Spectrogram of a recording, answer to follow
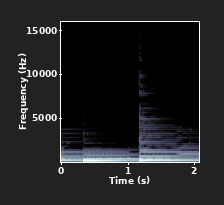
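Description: Acoustic guitar with a capo at the third fret, fingerpicked slowly: two notes plucked about a second apart, each left ringing and fading.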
